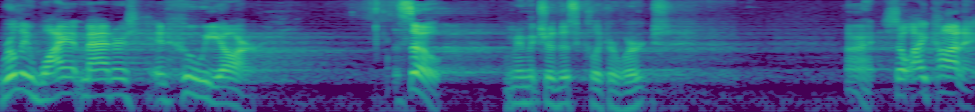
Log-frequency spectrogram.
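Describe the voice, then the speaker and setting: A man speaks at a moderate pace in a Texan accent. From Texas (Dallas). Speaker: ad agency creative chief. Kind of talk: conference presentation. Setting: stage with audience. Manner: casual.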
